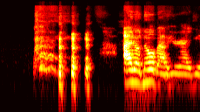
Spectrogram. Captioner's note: laughing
